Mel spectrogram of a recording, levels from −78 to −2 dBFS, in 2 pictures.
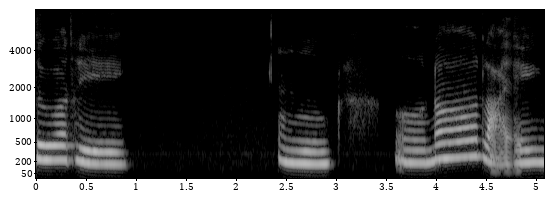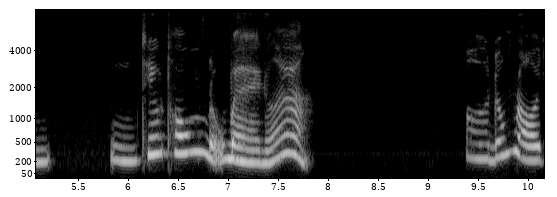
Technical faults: none

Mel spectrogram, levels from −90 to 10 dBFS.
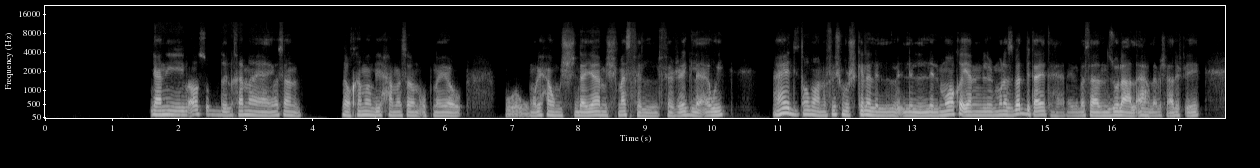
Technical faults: compressed frames skipped

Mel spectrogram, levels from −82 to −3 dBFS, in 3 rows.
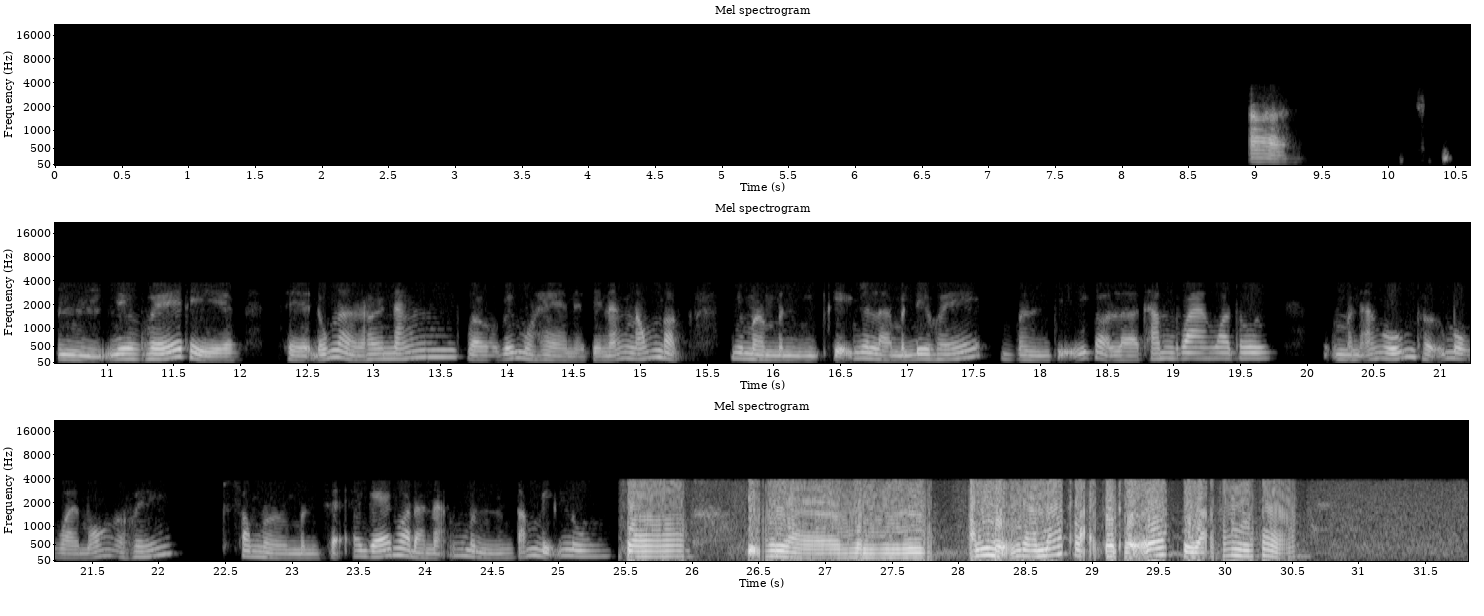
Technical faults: mu-law and A-law mixed up

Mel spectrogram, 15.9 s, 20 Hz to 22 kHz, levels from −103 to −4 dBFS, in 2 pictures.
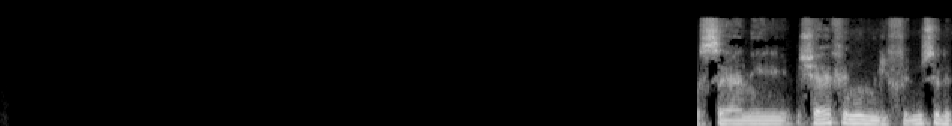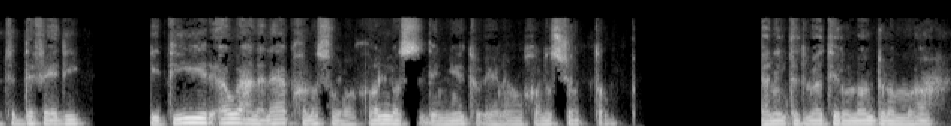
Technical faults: clipped start after a pause

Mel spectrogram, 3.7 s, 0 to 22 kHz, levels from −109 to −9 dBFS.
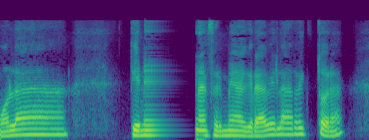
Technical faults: long network dropout

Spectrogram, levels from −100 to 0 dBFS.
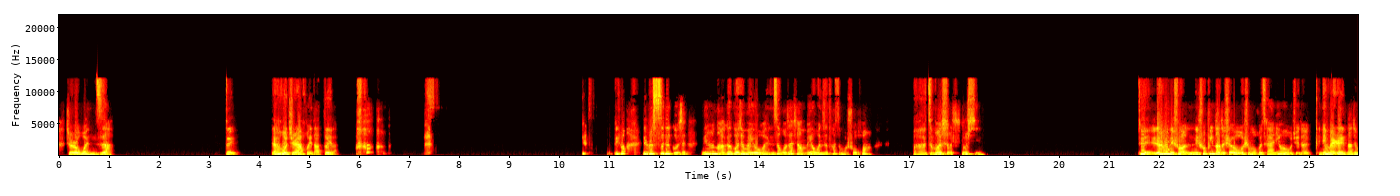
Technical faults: hard clipping

